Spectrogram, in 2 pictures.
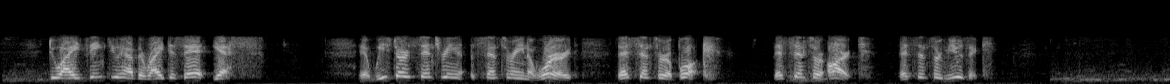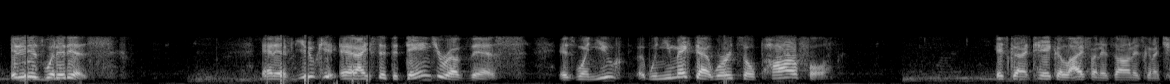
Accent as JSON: {"language": "English", "town": "Ventura", "region": "California", "country": "United States", "tie": "born or raised there", "said": "Now, the town he was killed in, I was raised in. I was raised in Ventura, California."}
